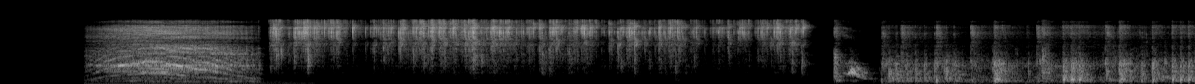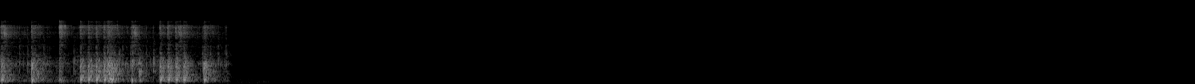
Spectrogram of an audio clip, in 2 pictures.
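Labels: At 0.83 seconds, an engine can be heard. Then at 2.68 seconds, crumpling is heard. Next, at 8.3 seconds, someone sneezes. Over it, at 8.81 seconds, you can hear gunfire.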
